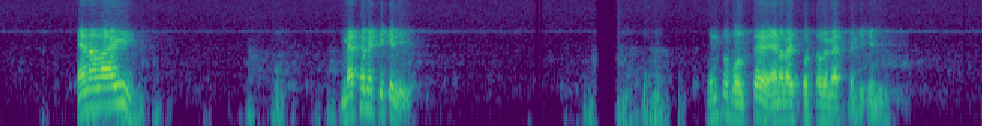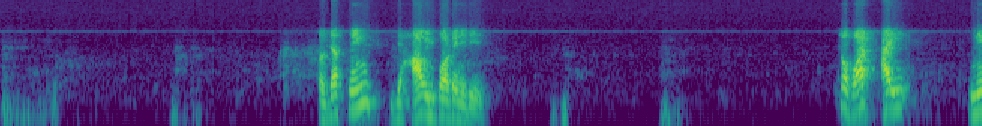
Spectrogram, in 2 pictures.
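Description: A man speaks calmly and slowly into a close microphone, in short phrases with pauses.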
